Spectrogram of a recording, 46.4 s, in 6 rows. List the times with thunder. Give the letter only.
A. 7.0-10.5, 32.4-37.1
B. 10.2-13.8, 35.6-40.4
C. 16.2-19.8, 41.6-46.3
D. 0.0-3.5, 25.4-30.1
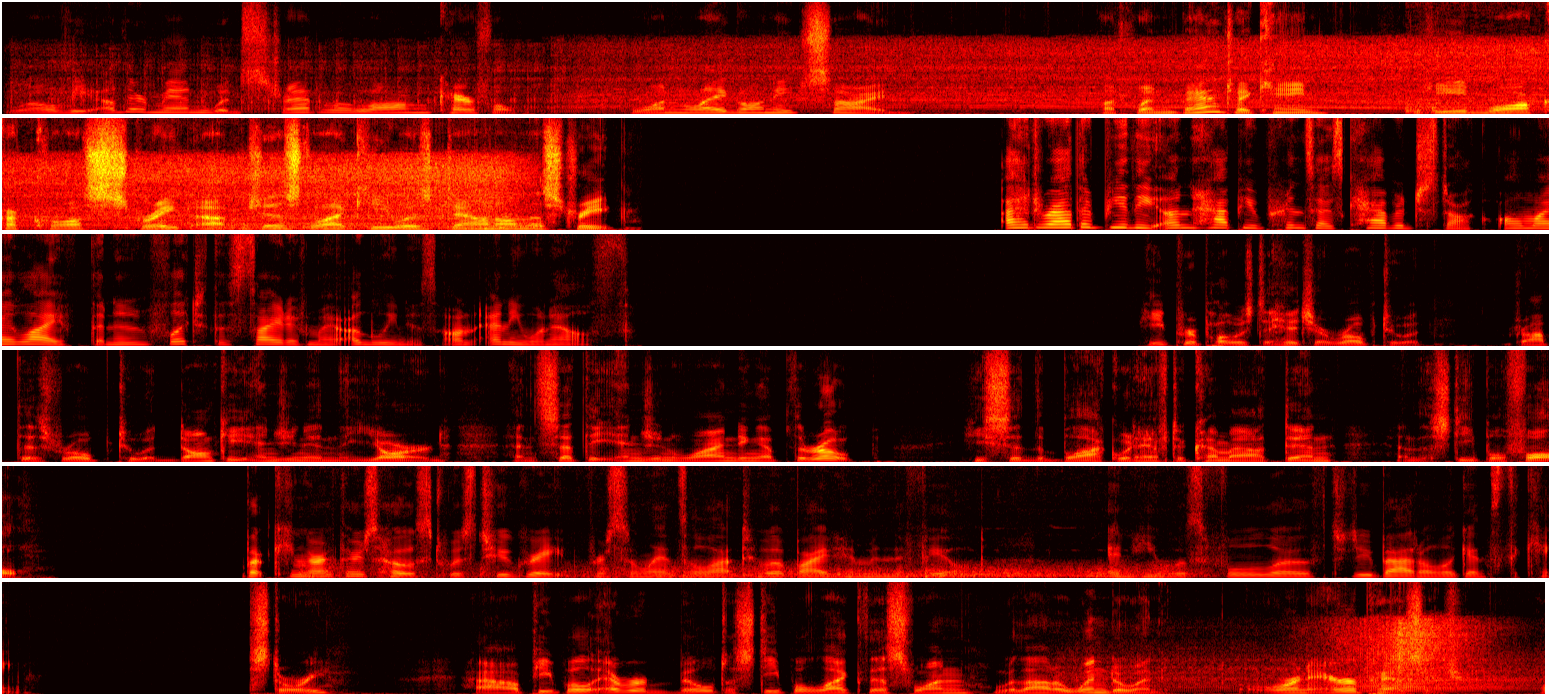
A.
